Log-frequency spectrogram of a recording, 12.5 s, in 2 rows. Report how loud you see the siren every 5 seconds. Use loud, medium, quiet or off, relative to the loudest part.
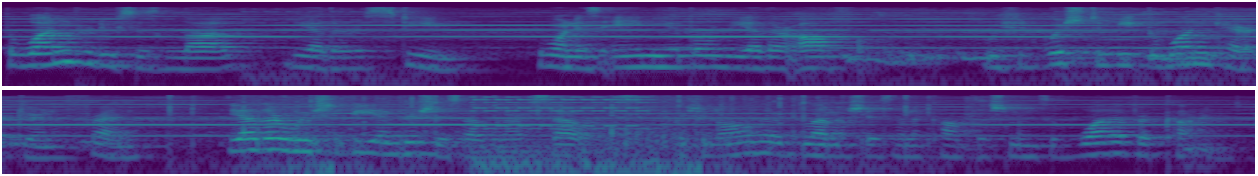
loud, loud, medium.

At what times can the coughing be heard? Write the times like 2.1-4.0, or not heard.
not heard.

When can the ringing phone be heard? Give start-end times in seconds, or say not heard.
1.1-2.2, 5.2-6.0, 8.6-9.7.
